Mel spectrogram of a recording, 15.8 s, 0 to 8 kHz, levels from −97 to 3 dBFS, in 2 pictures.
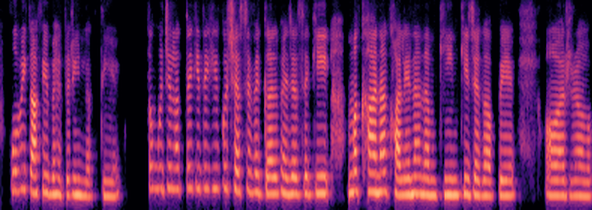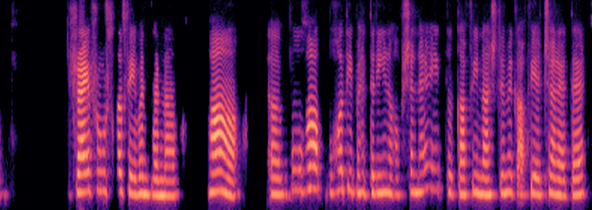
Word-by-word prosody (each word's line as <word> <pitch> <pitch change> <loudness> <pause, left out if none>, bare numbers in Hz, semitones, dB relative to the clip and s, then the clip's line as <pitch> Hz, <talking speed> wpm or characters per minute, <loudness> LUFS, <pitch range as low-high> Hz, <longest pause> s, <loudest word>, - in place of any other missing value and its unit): वो 280 - -1
भी 295 +2 -4
काफ़ी 255 -1 +4
बेहतरीन 225 -2 0
लगती 205 +1 -6
है। 205 +3 -8 0.4
तो 315 - -4
मुझे 315 0 -6
लगता 305 0 -5
है 315 - -5
कि 320 - -5
देखिए 315 0 -6
कुछ 320 0 -7
ऐसे 280 +1 -1
विकल्प 240 -2 0
हैं, 245 - +1
जैसे 240 +1 0
कि 245 +1 0 0.3
मखाना 270 -1 +5
खा 230 - +5
लेना 230 +2 +3
नमकीन 225 0 +2
की 235 +1 -1
जगह 215 -2 +1
पे 215 -1 0 0.5
और 215 -1 +2 1.4
ड्राई-फ्रूट्स 270 +1 +4
का 270 - +3
सेवन 240 -3 0
करना। 215 -1 +1 0.5
हाँ। 260 -5 +7 0.4
अ, 235 -1 -1
पोहा 290 +6 +1
बहुत 285 +4 -5
ही 295 - -6
बेहतरीन 250 0 -3
ऑप्शन 235 +3 -5
है। 270 +2 -4
एक 295 -3 -14
काफ़ी 230 +2 0
नाश्ते 230 +1 -1
में 260 +1 -2
काफ़ी 245 0 -3
अच्छा 235 +2 -3
रहता 220 -1 -1
है। 230 +1 +1
245 Hz, 175 wpm, -20 LUFS, 225-275 Hz, 1.4 s, हाँ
